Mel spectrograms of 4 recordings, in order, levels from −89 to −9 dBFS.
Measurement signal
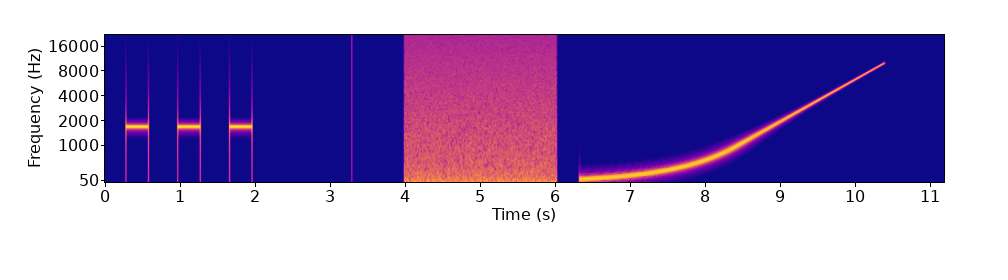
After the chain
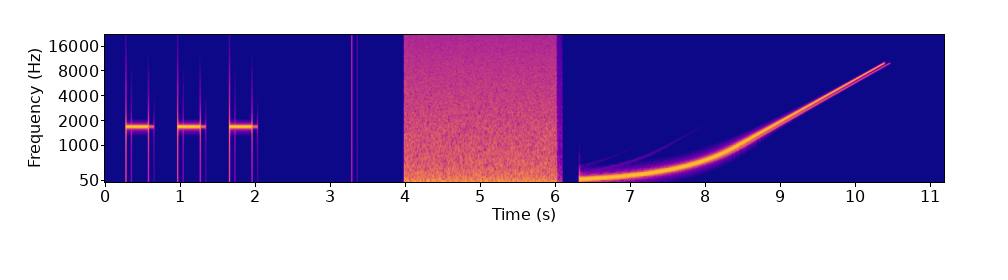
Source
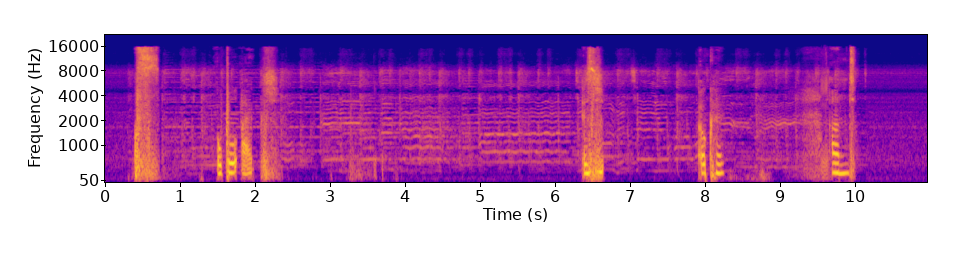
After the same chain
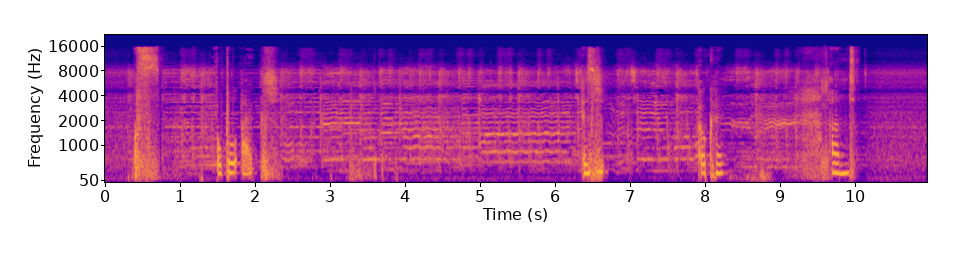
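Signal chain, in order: downward compressor 2 to 1, threshold −37 dBFS
single-tap delay 75 ms −22 dB
level +8 dB

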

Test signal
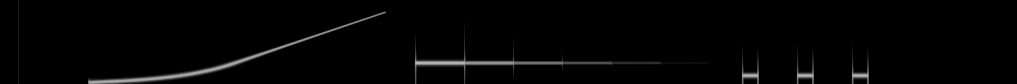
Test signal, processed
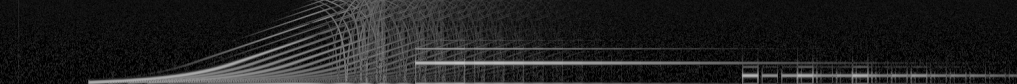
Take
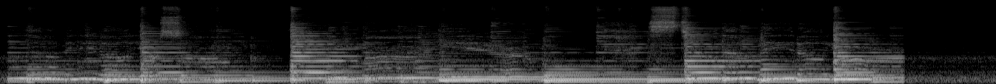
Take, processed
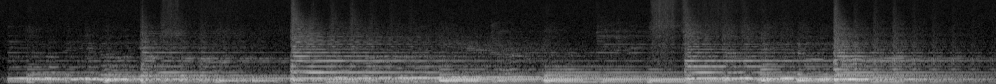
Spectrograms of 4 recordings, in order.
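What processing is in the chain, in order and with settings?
stylus tracing distortion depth 0.29 ms
echo machine with several playback heads 196 ms, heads all three, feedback 58%, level −12 dB
bit-depth reduction 8 bits, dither triangular

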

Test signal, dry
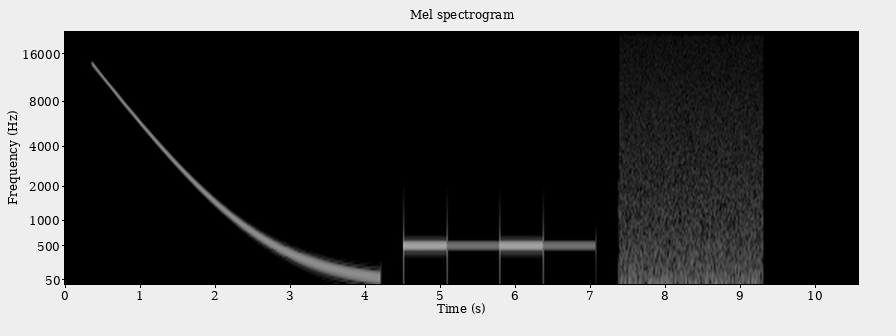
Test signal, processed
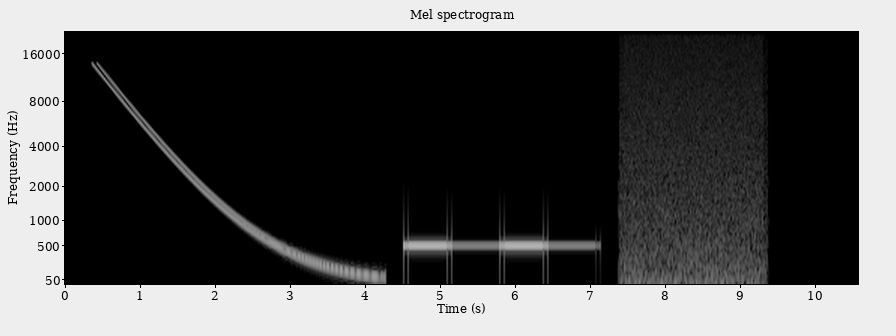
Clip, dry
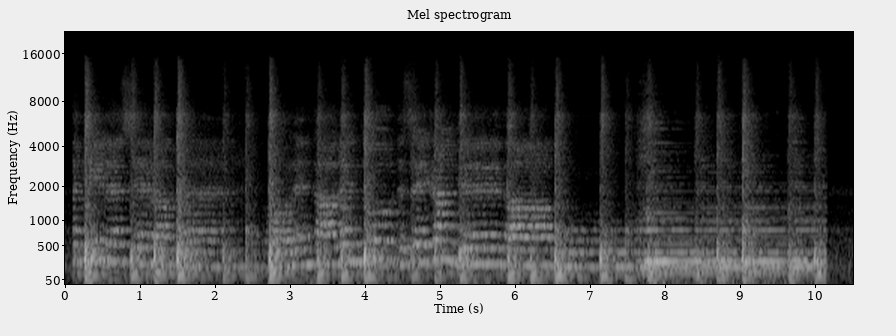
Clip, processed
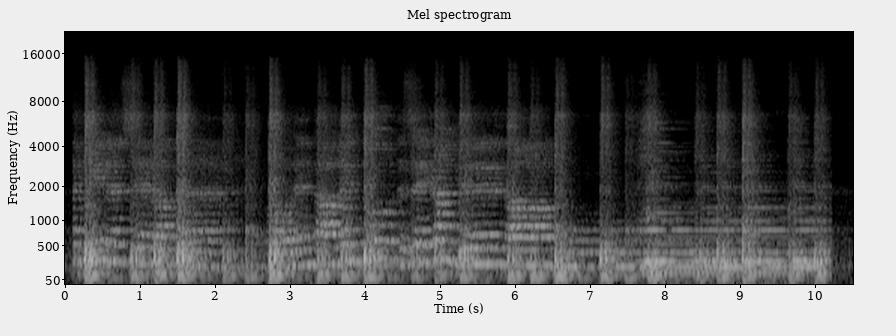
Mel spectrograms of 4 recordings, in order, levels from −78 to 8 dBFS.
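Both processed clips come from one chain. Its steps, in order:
single-tap delay 70 ms −3 dB

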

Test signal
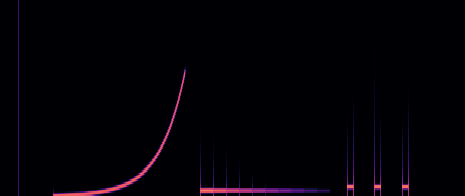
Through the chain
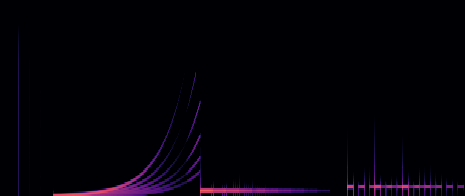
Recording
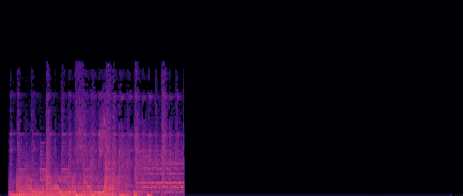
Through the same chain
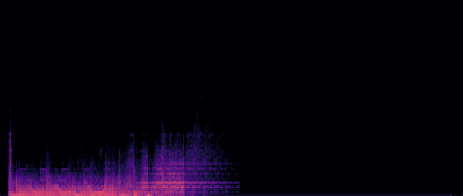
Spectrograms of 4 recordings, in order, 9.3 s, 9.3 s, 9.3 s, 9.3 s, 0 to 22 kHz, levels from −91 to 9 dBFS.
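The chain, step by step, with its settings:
repeating echo 222 ms, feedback 58%, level −16.5 dB
treble cut that deepens with the level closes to 720 Hz, closed at −26 dBFS
level −4 dB

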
